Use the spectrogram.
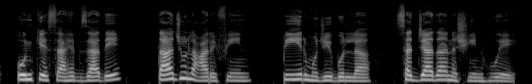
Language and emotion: Urdu, neutral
